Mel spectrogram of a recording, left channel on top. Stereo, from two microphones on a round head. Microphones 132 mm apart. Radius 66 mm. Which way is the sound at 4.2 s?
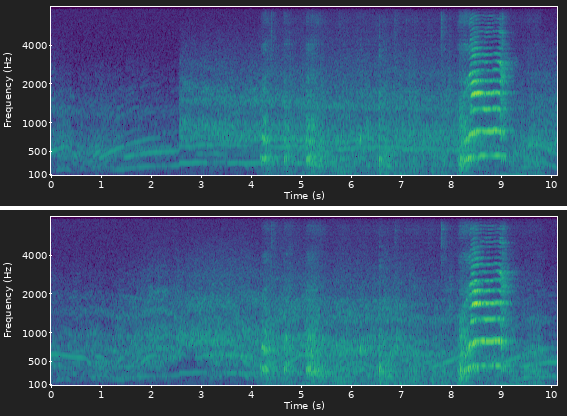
40° left (ahead or behind).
